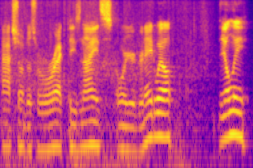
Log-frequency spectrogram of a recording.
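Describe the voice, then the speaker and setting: A man giving casual commentary as he plays through a video game guide, relaxed and explaining as he goes. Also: fairly low pitch, normal speed, slight background noise. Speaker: gaming guide creator. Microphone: desk mic, muted to cough.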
